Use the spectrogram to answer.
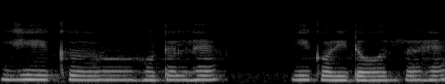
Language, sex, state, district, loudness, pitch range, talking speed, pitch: Hindi, female, Uttar Pradesh, Etah, -34 LUFS, 200-210 Hz, 110 wpm, 205 Hz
